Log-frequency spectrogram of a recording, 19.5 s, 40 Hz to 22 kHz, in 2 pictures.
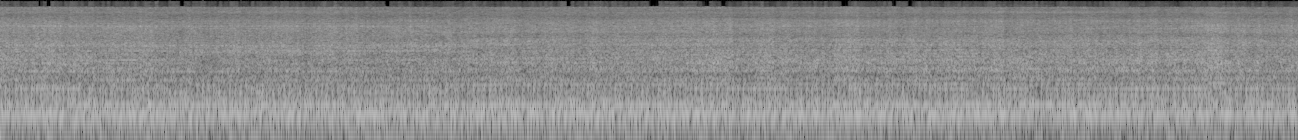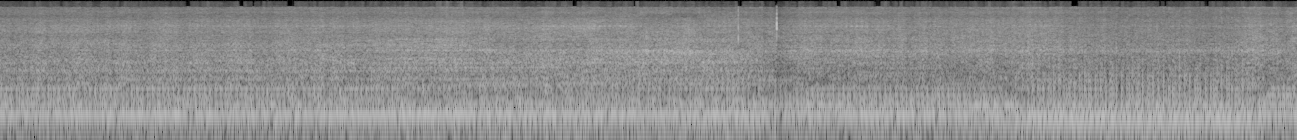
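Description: A Suzuki Bandit 600 four-cylinder motorcycle engine runs loud and close throughout, a continuous rough drone with slight shifts in pitch as it idles and revs to about 3,500 rpm.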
